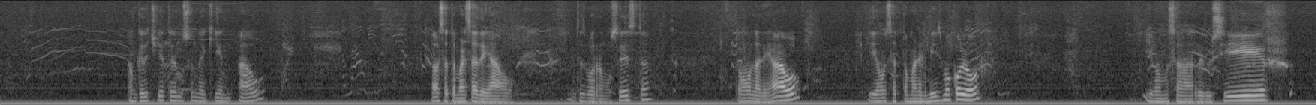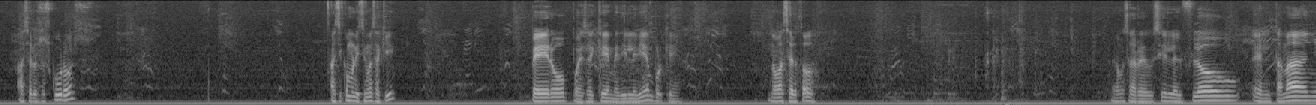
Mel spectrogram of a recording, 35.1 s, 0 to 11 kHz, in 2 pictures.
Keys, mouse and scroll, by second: 1.6 click, 7.6 click, 8.4 click, 9.5 middle click, 10.0 middle click, 18.1-20.3 drag, 29.0 click, 30.5 ctrl+z.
